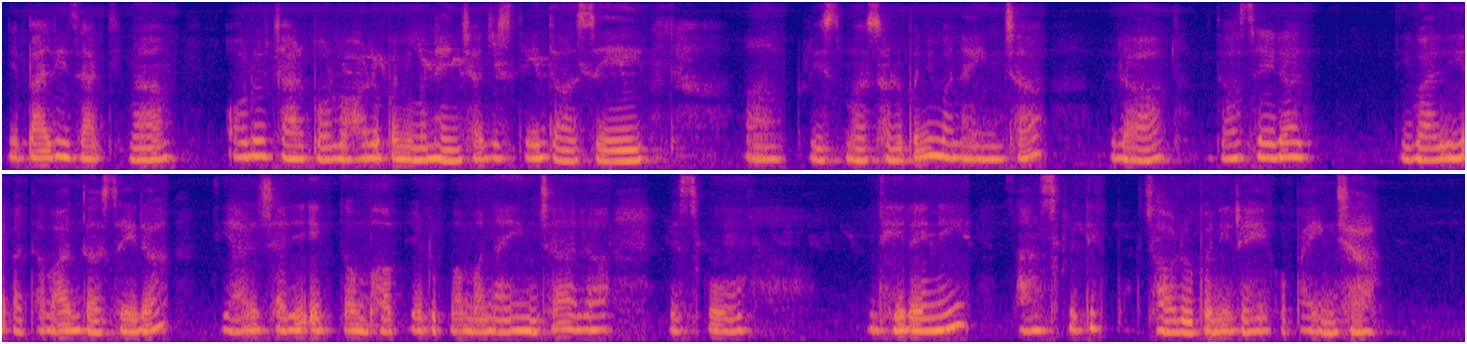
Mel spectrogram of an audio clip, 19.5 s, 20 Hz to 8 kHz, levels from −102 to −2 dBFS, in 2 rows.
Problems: constant background noise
